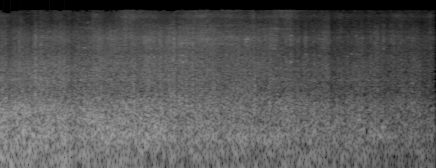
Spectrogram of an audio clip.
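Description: Tito's Blue Train running along the track, a steady rumble and clatter of wheels and carriages heard from aboard, growing gradually quieter toward the end.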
